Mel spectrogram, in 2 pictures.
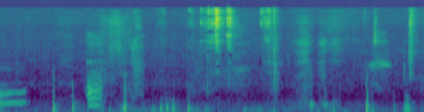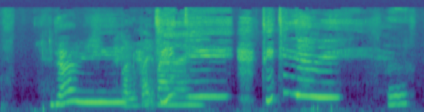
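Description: A baby babbles and coos.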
